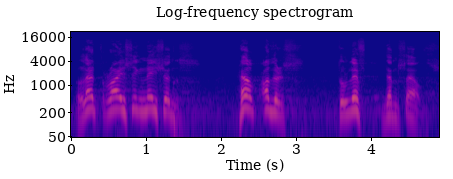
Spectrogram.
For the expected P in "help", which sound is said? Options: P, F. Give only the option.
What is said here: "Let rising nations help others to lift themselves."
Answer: P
